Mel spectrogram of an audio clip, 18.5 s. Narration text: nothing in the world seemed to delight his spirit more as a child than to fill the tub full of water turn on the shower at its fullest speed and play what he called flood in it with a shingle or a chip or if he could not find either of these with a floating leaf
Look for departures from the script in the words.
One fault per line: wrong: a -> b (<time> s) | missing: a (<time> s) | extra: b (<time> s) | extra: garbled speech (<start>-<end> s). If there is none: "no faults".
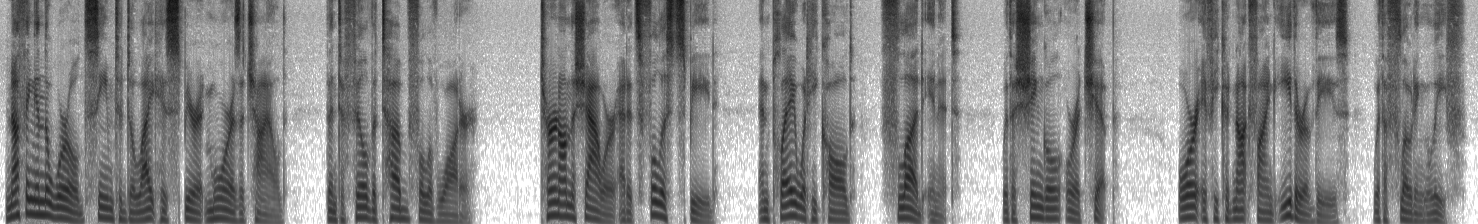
no faults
